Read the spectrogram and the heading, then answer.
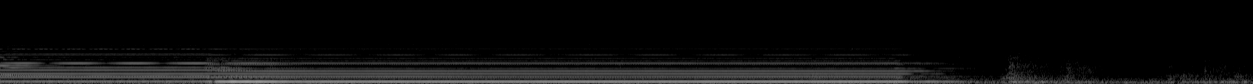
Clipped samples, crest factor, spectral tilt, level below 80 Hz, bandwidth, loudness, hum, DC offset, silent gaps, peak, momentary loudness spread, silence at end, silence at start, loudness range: under 0.1%; 14 dB; -9 dB/octave; -60 dBFS; 5.6 kHz; -39 LUFS; none; under 0.1%; none; -26 dBFS; 19 LU; 0 s; 0 s; 8 LU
